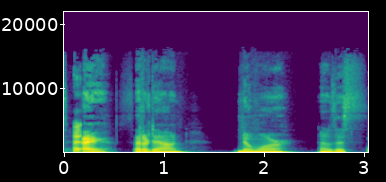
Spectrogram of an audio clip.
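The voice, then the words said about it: Stern dad voice. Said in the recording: “really stern voice ... dad voice”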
